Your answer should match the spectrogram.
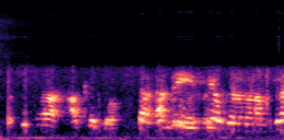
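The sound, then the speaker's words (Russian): Thin, band-limited speech over a phone line from a caller in Belgorod, with an echo caused by the caller's radio receiver being on, the voice returning slightly delayed so overlapping copies of the talk smear together, especially in the second half. “пожалуйста, приемник выключи, да, а то вот у нас эхо идет.”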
